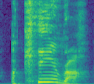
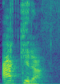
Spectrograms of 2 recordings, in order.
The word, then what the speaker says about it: Akira: but everybody pronounced avikira it was one of my favorite animes but it should probably actually be pronounced Akira Akira that might be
